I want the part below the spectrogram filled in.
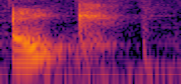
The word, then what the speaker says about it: ache: And there are quite a few English words that actually have this same pronunciation of the CH combination. Words like stomach. – Stomach. – And ache. The CH in all of these words is pronounced like a K sound.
